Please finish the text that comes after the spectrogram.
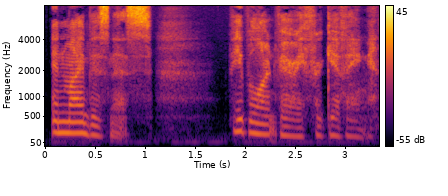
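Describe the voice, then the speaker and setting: A sly, self-assured American female cat burglar for a video game. She speaks on the low side with heavy vocal fry, teasing and cynical, in a close dry recording. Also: moderate pace, dark tone, no room sound. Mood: cool. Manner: teasing, sardonic.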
